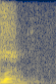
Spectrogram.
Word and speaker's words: Bhola: And I can't pronounce it. B-H-O-L-A. Bola, I guess. – Bola, yeah.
